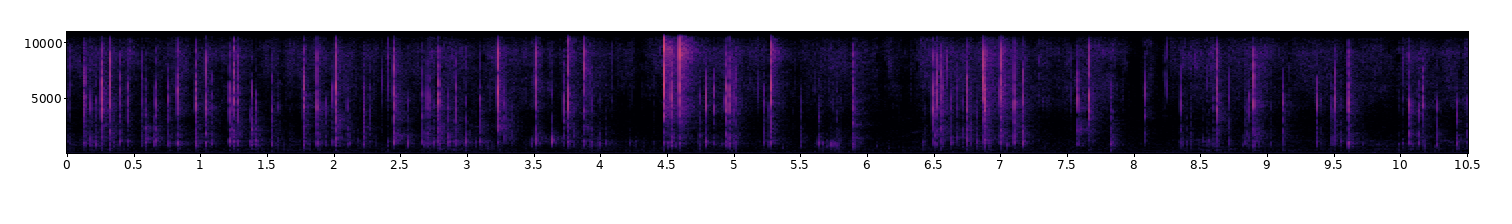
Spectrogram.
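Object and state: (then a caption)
Plastic chocolate bar wrapper crinkled. A hand crinkles and rubs the glossy plastic wrapper of a sealed, full Alpino chocolate bar. Dense, bright crackles and rustles fill the clip with almost no low end, and a louder burst of crinkling comes around the middle before the irregular crackling continues to the end.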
